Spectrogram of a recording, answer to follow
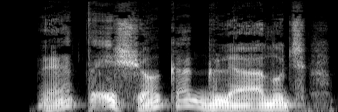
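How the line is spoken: Mutter. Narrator (Russian): пробормотал Ладовлас

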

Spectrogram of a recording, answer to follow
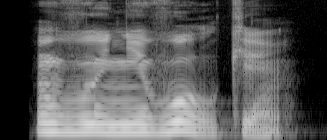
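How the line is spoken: Contemptuous growl. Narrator (Russian): пренебрежительно прорычал он

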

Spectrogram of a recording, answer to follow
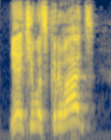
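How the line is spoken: Yelling. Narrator (Russian): завопил Марк

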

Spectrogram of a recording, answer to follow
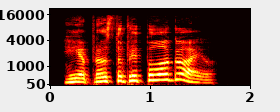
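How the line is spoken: Offended. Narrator (Russian): обиженно скривился Эдериец

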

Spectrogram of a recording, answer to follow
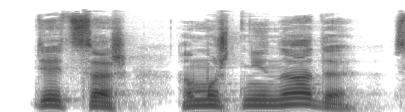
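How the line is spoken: Trembling voice. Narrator (Russian): спросила она дрожащим голосом

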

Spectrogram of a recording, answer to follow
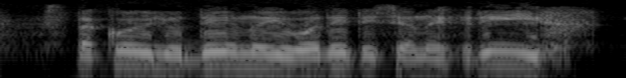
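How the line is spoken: Colonel, joyfully excited. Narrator (Ukrainian): говорив радісно збуджений полковник

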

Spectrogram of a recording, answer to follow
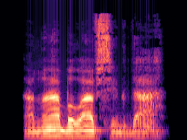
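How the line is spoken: Grim reply, high priest. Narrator (Russian): мрачно ответил главный жрец

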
